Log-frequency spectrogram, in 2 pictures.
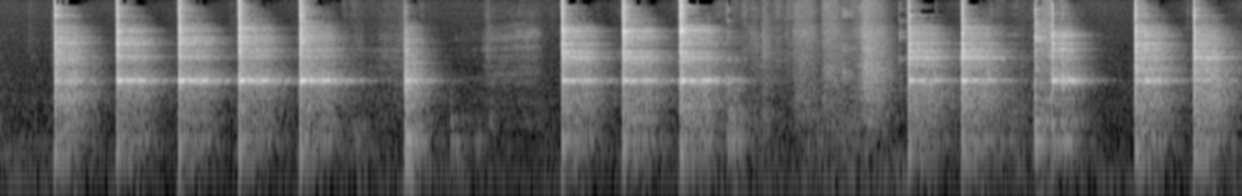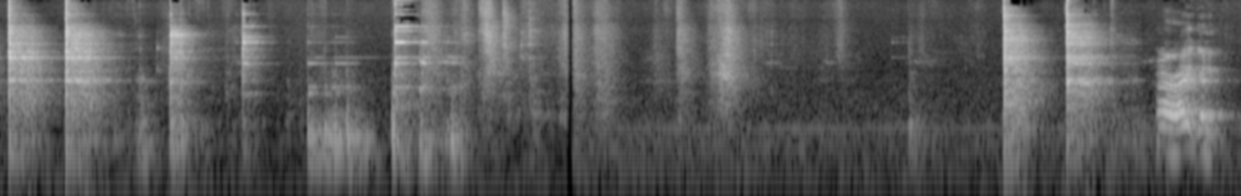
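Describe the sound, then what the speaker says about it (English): A hammer drives a drift into hot steel while forging a dog nose hammer: loud, close, ringing metallic strikes in quick rhythmic bursts of several blows each, with short pauses between bursts and no talking. "I got my hammer drift. We're going to start drifting this out."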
